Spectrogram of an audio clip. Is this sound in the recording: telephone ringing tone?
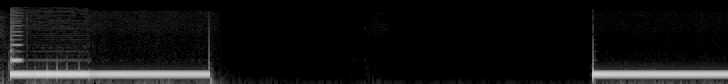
yes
